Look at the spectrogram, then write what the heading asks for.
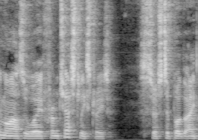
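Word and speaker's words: Chester-le-Street: It's a town, but it's called Chesley Street. It's spelt Chester Le Street. Ah, yes. Chester, the street, French. Yeah. But we all say Chesley Street. Twice as confusing as you could be.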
